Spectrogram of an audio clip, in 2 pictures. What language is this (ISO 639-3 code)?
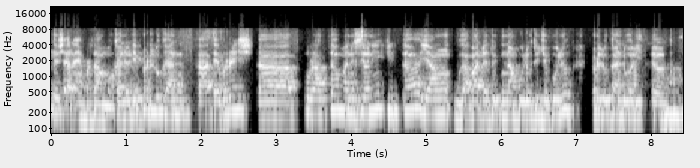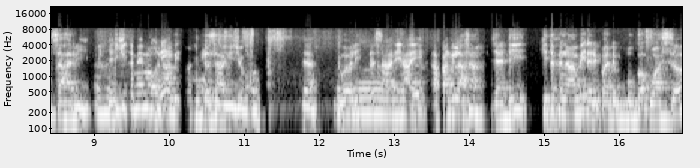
msa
